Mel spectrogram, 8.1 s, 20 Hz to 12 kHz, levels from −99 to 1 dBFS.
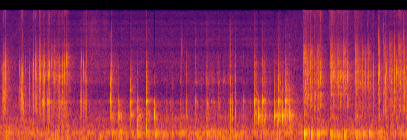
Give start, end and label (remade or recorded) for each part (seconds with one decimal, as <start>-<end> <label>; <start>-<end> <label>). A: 0.0-0.8 recorded; 0.8-5.7 remade; 5.7-8.1 recorded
